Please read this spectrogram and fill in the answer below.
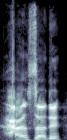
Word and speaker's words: حسد: ومن شر حاسد إذا حسد, ইযা হাসাদ, দালের উপরে এরকম জজম পড়বে আর উচ্চারণটা হবে হাসাদ।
